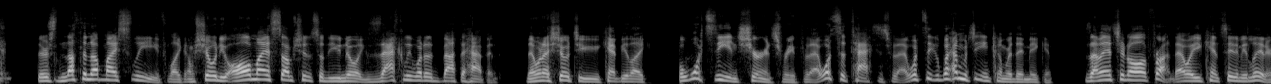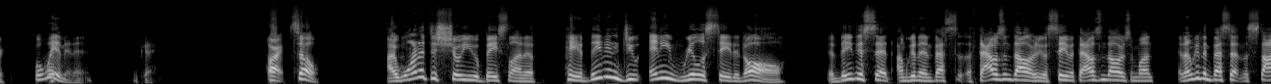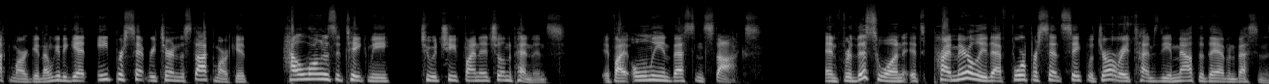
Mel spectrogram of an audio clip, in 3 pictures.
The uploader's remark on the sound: This was a live class recorded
